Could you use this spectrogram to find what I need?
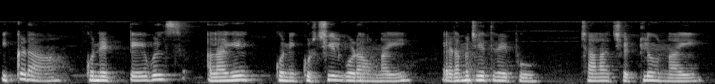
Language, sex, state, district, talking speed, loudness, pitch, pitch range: Telugu, female, Telangana, Hyderabad, 115 wpm, -16 LUFS, 180 Hz, 165-195 Hz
